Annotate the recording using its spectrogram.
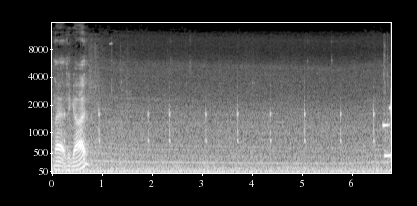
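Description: A turn signal ticks at an even pace.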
